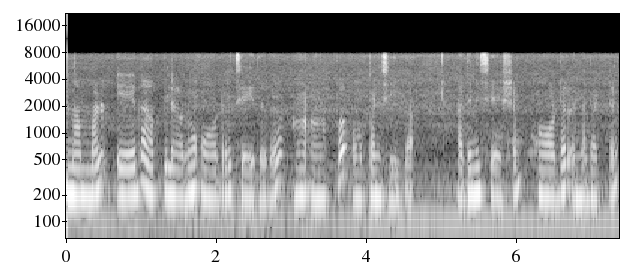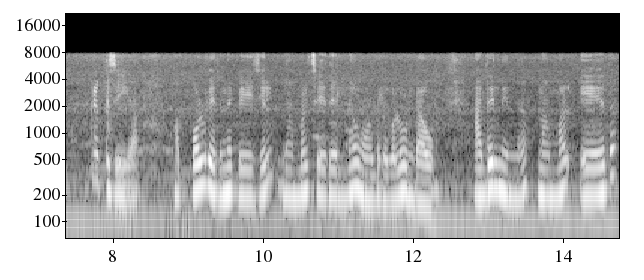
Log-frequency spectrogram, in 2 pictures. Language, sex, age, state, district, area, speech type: Malayalam, female, 30-45, Kerala, Malappuram, rural, spontaneous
